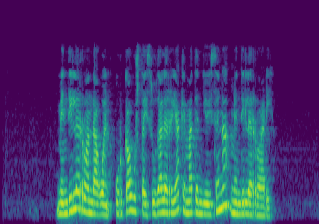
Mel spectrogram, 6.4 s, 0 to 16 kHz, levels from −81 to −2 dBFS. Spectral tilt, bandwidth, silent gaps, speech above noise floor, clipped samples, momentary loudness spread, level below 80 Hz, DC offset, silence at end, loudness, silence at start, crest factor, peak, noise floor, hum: -7.5 dB/octave; 7.6 kHz; none; 46 dB; under 0.1%; 5 LU; -60 dBFS; under 0.1%; 0.95 s; -13 LUFS; 1.1 s; 14 dB; 0 dBFS; -59 dBFS; none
